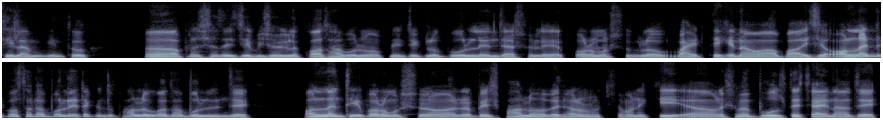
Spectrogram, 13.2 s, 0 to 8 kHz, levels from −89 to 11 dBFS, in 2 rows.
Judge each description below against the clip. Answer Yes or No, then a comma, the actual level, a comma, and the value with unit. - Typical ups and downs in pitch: Yes, average, 3.4 semitones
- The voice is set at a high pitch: No, low, 125 Hz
